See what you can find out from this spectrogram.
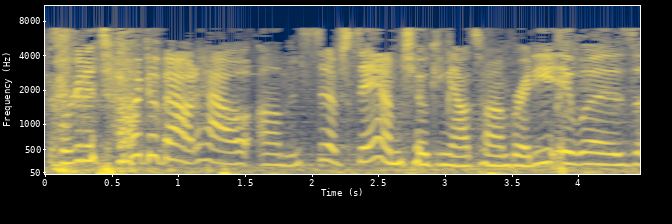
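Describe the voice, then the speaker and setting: A woman's voice: a little high, normal speed, fairly bright tone, big-room sound. A young woman, an intern, talking sports casually on a radio show, nervous and giggly. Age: young adult. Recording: muffled, noisy room recording.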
